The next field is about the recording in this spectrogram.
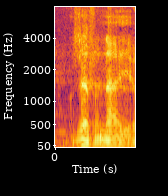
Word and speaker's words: Zephaniah: Is it Zephaniah? Am I saying it right? Zephaniah. Okay.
